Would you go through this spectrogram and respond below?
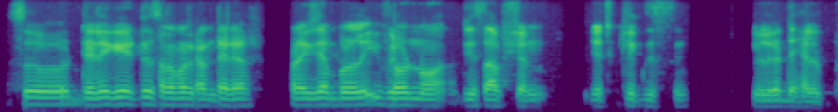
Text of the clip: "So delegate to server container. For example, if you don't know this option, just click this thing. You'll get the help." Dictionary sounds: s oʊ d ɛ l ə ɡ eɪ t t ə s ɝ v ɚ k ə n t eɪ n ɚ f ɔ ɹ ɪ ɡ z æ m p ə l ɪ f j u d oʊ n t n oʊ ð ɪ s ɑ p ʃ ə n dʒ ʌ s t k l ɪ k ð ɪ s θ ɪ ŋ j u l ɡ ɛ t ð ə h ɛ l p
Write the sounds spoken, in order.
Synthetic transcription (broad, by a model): s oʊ d ɛ l ə ɡ eɪ t s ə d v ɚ k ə n t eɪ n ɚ f ɔ ɹ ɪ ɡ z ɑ m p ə l ɪ f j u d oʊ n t n oʊ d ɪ s ɑ p ʃ ə n dʒ ʌ s t k l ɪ k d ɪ s t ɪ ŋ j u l ɡ ɛ t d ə h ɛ l p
